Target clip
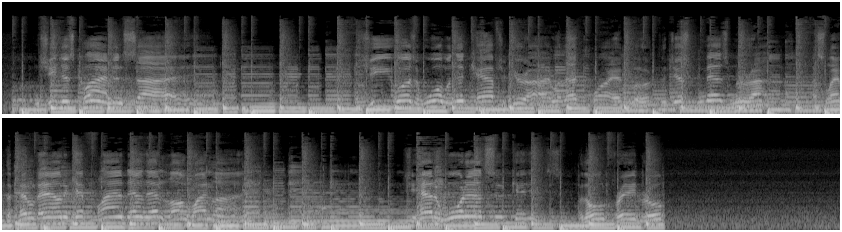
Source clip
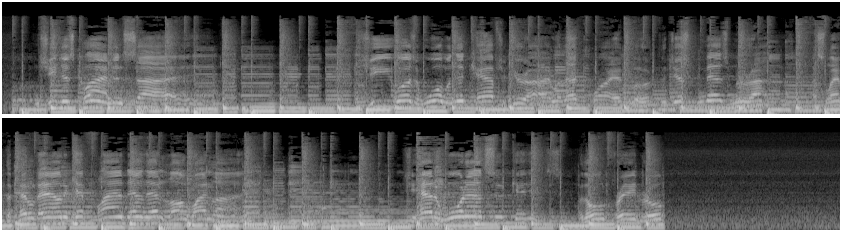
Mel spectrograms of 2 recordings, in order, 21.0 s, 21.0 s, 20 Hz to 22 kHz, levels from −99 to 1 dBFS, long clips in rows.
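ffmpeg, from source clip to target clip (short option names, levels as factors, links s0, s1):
-af "highshelf=f=2200:g=-11,volume=0.841"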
